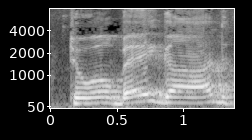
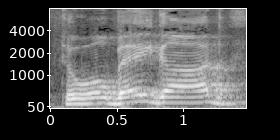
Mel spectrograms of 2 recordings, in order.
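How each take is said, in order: Both takes have the same delivery.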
